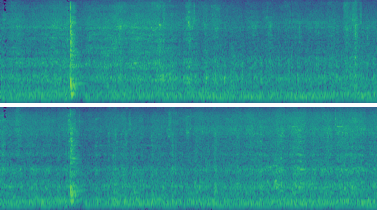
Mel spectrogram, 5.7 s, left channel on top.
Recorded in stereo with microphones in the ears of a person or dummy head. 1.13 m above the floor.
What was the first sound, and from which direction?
A snare drum, 25° left (ahead or behind).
